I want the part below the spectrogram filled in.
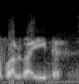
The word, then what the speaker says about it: Balbaina: ¿Es Balbaina o Balbaina? – Bueno, generalmente decimos Balbaina, sí, con el acento en la I.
